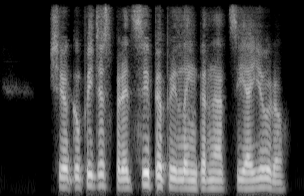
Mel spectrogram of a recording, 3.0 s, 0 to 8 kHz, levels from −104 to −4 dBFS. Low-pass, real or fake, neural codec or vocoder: 7.2 kHz; fake; codec, 16 kHz, 1.1 kbps, Voila-Tokenizer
